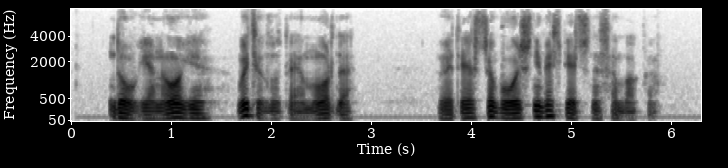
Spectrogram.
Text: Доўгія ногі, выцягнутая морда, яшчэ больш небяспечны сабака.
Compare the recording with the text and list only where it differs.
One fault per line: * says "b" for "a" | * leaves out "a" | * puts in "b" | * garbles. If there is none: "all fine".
* puts in "гэта"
